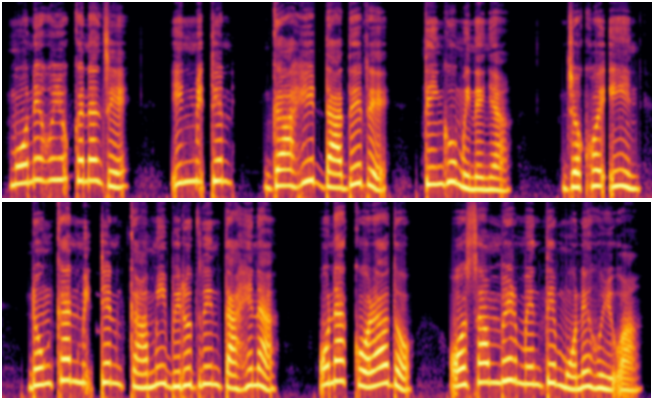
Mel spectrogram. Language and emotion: Santali, sad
